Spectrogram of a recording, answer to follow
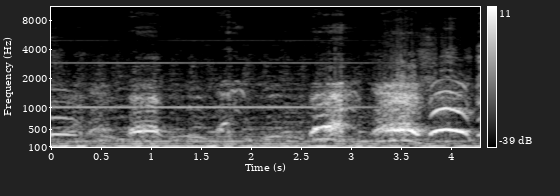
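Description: A TV drama's soundtrack: background music with steady held tones under a person's breathy, broken vocal sounds, which grow louder about three seconds in.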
